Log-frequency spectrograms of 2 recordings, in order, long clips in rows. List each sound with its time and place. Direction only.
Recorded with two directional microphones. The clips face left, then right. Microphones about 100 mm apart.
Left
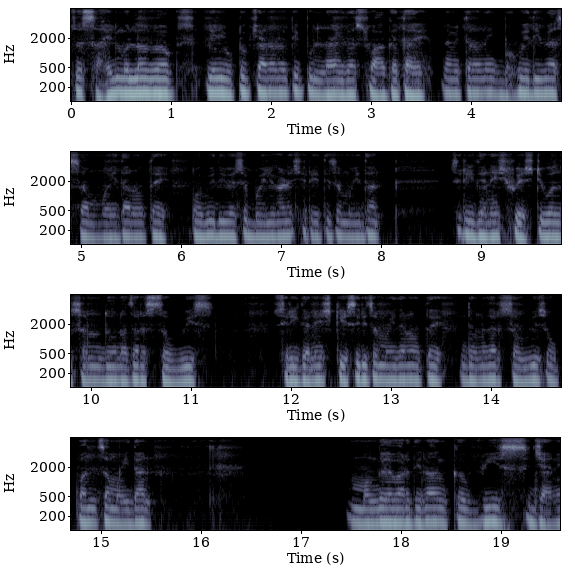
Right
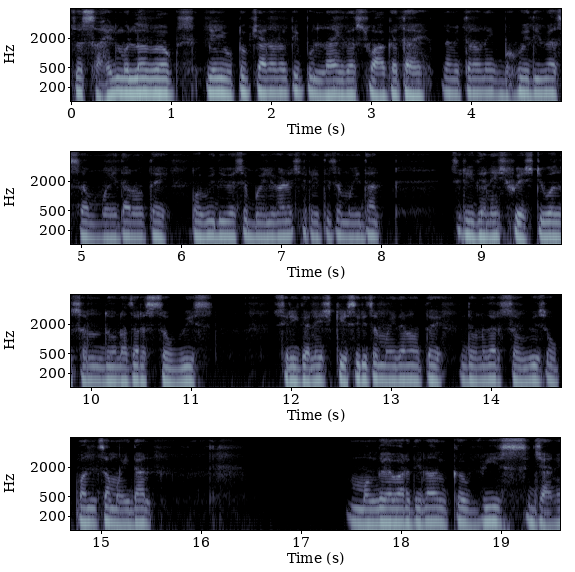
0.0 s speech: 55° right (ahead or behind)
0.5 s speech: 70° right (ahead or behind); by 10.2 s 35° right (ahead or behind)
10.2 s speech: 50° right (ahead or behind)
17.5 s speech: 20° right (ahead or behind)
17.7 s speech: 40° right (ahead or behind)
